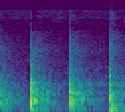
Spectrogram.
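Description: Three hollow knocks on a plasterboard wall at the spot planned for drilling. Each knock is a short, dull thud with a low resonant tone that dies away quickly, and the sound identifies the wall as hollow plasterboard.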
